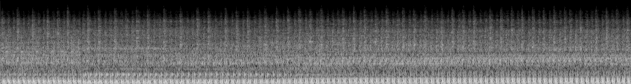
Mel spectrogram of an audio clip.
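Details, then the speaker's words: Generator converted to run on mains gas through a carburetor insert, petrol disconnected, shortly after a cold start; the small single-cylinder engine thumps at a steady, even beat with no surging, ammeter steady, and it is about to take load. "чуєте як він працює так рівненько мотор робить все"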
